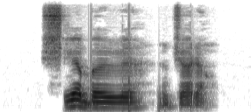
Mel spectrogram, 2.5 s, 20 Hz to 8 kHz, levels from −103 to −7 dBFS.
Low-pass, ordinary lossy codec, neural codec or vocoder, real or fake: 7.2 kHz; Opus, 64 kbps; none; real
